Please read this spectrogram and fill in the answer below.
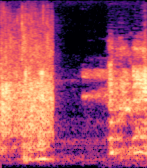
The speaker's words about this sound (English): Hold for applause.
